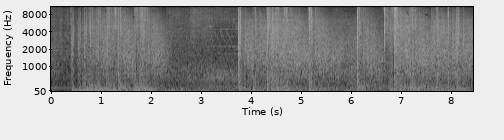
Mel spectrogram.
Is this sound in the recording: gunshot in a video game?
yes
